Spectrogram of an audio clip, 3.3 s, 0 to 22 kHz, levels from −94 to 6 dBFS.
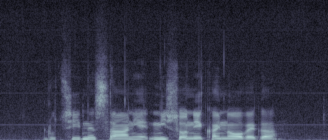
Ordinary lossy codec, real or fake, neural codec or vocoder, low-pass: none; real; none; none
